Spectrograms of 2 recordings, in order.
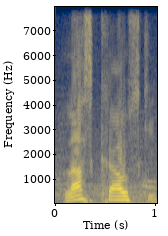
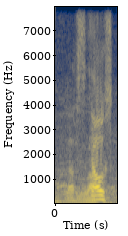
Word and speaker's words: Laskowski: I'm trying to figure out how to pronounce Lasowski's name. Not the best with Polish names. It's Laskowski. Laskowski.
